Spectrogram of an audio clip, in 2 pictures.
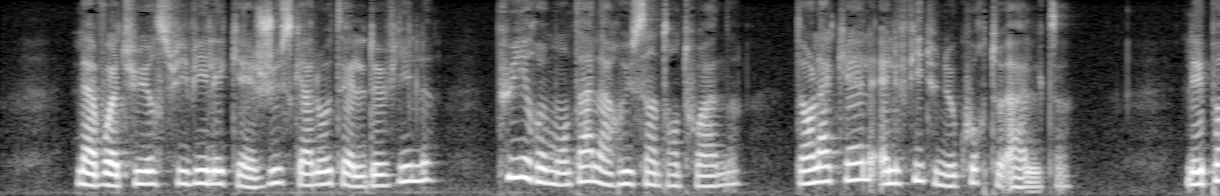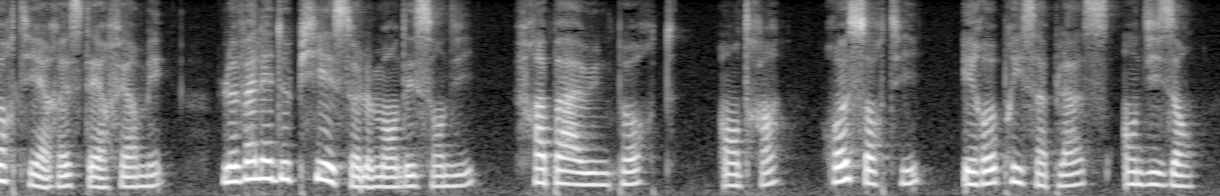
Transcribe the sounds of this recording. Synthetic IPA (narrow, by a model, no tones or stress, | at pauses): lavwat̪ʰyʁsɥivilekʲɛʒyskalot̪ɛld̪əvil | pɥiʁəmɔ̃t̪alaʁysɛ̃t̪ɑ̃t̪wan | d̪ɑ̃lakʲɛlɛ̰lfit̪ynkuʁt̪a̰lt̪ | lepɔʁt̪jɛʁːɛst̪ɛʁfɛʁme | ləvalɛd̪əpjesœlmɑ̃d̪esɑ̃d̪i | fχapaːynpɔʁt̪ | ɑ̃t̪χa | ʁəsɔʁt̪ʰi | eʁəpχisaplasɑ̃d̪izɑ̃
